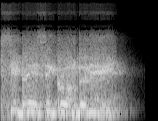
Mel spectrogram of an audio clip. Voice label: voice message art command oneself, crew tanks french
